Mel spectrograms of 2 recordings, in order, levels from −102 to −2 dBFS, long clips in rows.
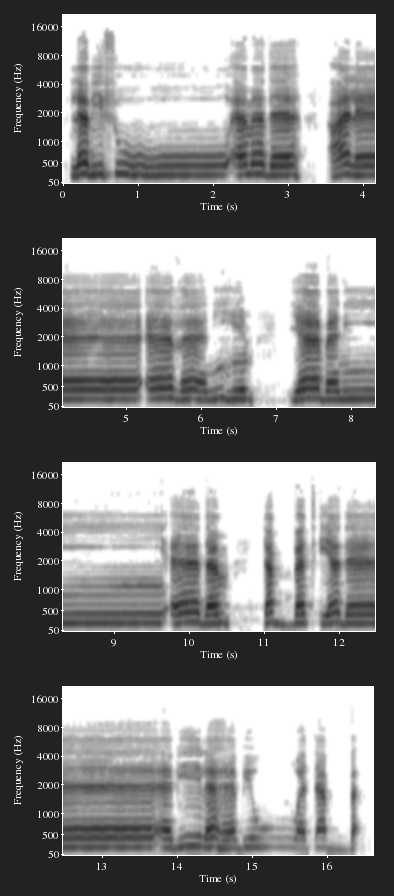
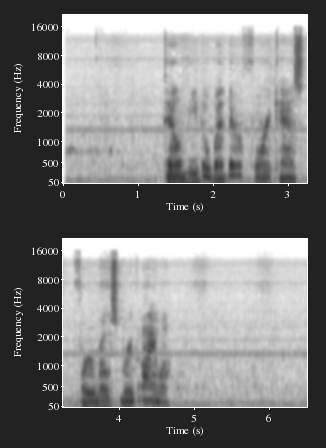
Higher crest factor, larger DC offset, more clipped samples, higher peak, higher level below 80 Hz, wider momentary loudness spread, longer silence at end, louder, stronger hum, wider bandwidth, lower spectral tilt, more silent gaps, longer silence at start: about the same, 18 dB vs 20 dB; neither; neither; first, -6 dBFS vs -12 dBFS; second, -76 dBFS vs -46 dBFS; first, 11 LU vs 7 LU; second, 0.2 s vs 1.85 s; first, -25 LUFS vs -29 LUFS; neither; second, 11.5 kHz vs 16 kHz; about the same, -4.5 dB/octave vs -4.5 dB/octave; first, 3.42-3.51 s vs none; about the same, 0.1 s vs 0.1 s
